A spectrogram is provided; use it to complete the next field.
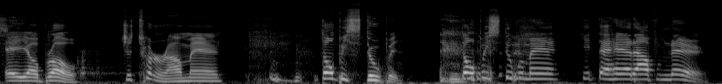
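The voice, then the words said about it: Put-on New York accent. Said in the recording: “Complete New York accent.”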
